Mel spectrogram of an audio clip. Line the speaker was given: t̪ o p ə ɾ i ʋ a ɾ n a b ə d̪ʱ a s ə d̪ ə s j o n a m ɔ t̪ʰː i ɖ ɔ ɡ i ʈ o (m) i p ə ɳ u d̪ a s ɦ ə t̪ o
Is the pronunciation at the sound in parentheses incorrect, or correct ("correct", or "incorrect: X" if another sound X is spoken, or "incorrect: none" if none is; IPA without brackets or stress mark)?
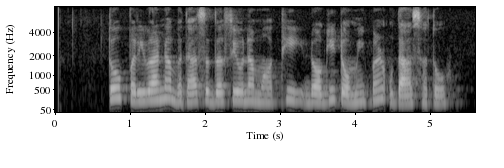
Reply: correct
